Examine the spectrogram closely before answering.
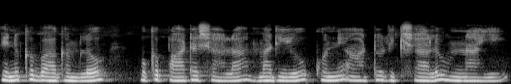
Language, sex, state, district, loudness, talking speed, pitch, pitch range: Telugu, female, Telangana, Hyderabad, -15 LUFS, 105 wpm, 180 Hz, 175-200 Hz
